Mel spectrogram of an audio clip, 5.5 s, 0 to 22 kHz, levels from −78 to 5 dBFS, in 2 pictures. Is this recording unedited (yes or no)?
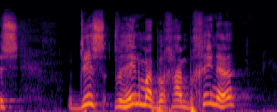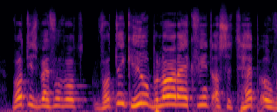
no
